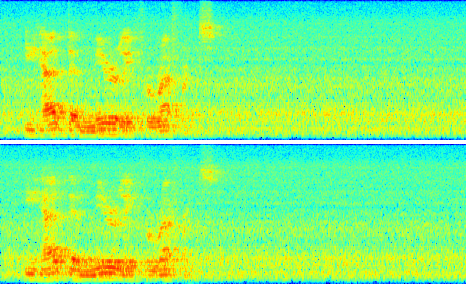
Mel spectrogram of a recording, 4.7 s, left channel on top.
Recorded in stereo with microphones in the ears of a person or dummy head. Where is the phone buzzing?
No phone buzzing in this recording.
